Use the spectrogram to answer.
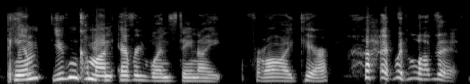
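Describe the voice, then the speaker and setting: Gushing woman chatting slowly, dry sound. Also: mid-range voice, sing-song, dry recording. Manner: effusive, gushing, emotional. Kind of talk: casual livestream chat.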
